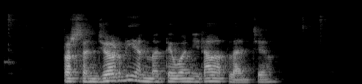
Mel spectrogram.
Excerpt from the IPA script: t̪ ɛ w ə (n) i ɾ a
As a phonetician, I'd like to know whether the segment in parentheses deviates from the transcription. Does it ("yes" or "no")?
no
